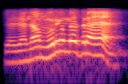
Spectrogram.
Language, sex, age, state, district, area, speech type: Tamil, male, 45-60, Tamil Nadu, Tiruppur, urban, conversation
